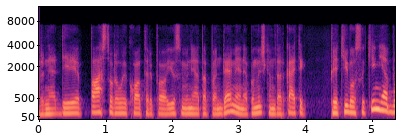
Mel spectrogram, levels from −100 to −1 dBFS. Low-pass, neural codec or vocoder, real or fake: 7.2 kHz; codec, 16 kHz, 0.8 kbps, ZipCodec; fake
